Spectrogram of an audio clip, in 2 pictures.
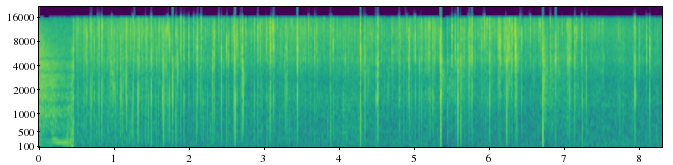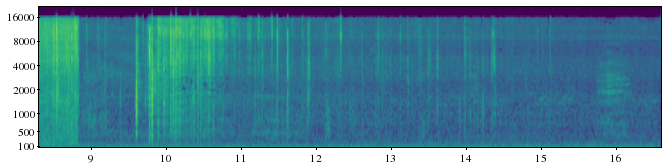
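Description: Aftermath of a large sodium–water explosion outdoors: a dense crackle of small ticks and pops for about nine seconds. It then drops suddenly to a few scattered ticks and a faint low background.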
